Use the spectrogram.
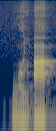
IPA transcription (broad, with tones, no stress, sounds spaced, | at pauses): w o˦ ʎ ʔ a˥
